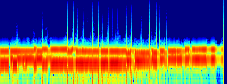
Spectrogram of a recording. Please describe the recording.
Robot sound created outta boredom
galaxy, futuristic, robot, spaceship, space, android, alien, cyborg, intelligent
